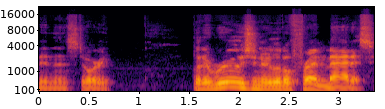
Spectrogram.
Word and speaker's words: Urooj: It's Aruj, though, is how you pronounce her first name. Urooj.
